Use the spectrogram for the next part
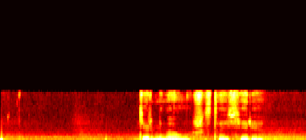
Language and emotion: Russian, neutral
